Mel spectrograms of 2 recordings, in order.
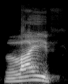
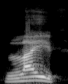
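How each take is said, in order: No difference in how they are said.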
